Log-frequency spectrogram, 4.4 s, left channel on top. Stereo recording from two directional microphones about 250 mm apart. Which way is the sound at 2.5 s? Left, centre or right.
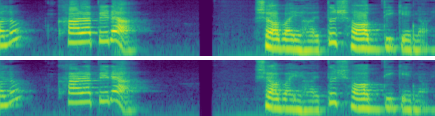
Left.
